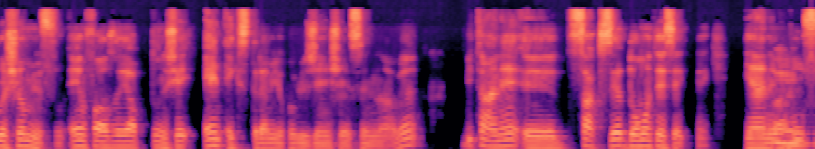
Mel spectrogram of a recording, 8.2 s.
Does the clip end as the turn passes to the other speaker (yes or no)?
no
